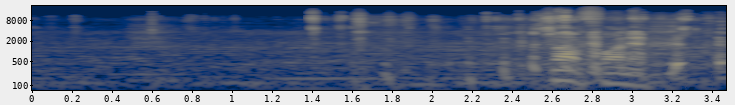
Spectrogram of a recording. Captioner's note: laughing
